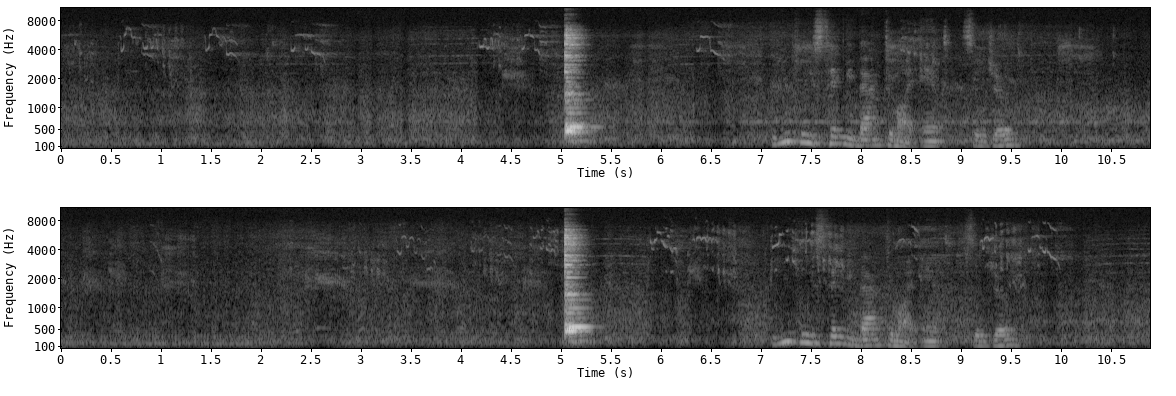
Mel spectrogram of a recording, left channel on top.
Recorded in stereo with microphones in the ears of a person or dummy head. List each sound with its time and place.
5.0 s a cowbell: 20° right (ahead or behind), 0.9 m
7.1 s a man speaking: 75° left (ahead or behind), 1.3 m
